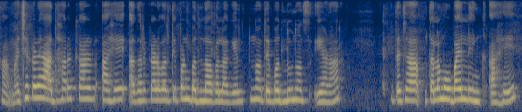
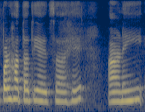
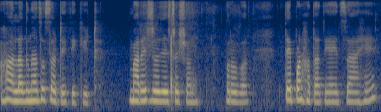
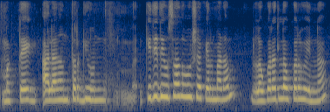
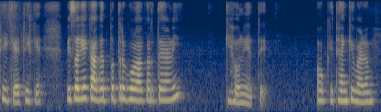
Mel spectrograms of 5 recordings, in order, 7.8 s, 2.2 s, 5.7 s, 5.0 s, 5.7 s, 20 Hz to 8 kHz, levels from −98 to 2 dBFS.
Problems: background sounds at intervals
